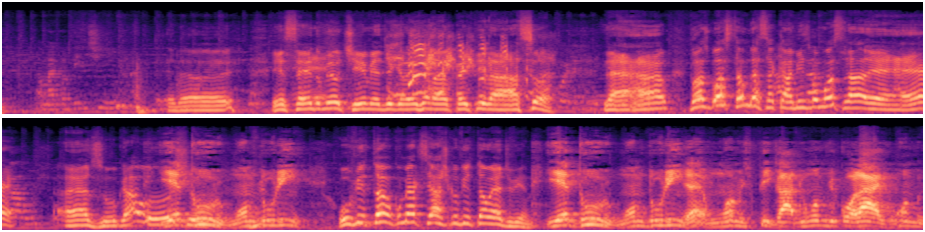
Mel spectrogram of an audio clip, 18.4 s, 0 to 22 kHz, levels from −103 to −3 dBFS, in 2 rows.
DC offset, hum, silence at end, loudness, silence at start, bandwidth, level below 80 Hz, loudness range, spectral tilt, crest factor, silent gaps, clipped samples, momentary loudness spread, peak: under 0.1%; none; 0 s; -18 LUFS; 0 s; 15 kHz; -56 dBFS; 2 LU; -5 dB/octave; 18 dB; none; under 0.1%; 10 LU; 0 dBFS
